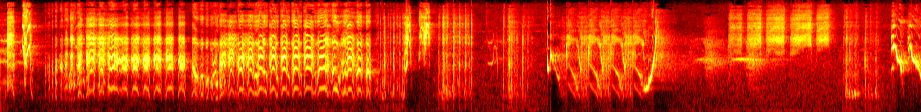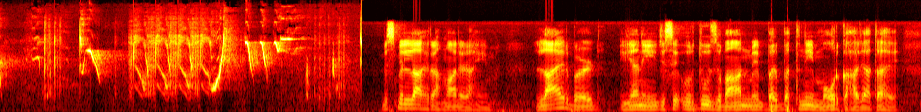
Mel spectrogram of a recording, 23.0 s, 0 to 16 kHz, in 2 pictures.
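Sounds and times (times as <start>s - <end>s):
bird whistling calls: 0.0s - 16.0s
bird fast rattling: 0.1s - 8.4s, 9.2s - 16.0s
bird sharp clicks: 4.7s - 16.1s.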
